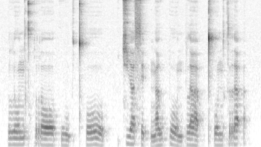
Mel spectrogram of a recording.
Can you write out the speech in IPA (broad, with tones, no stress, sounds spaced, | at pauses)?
l o˦˥ n kʰ r ɔː˧ k w u˨˩ ʔ tʰ oː˥˩ | t͡ɕ i˧ a̯ s e˨˩ k̚ ŋ a˦˥ w p oː˩˦ n p l aː˨˩ p̚ tʰ o˧ n k r a˥˩ ʔ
